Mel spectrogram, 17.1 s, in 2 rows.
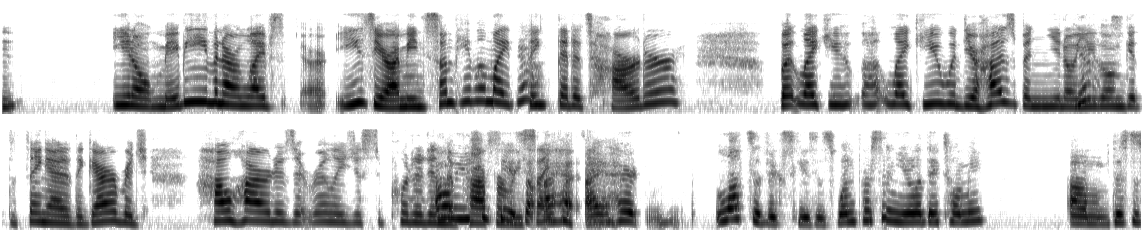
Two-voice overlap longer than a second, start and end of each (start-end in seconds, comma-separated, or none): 11.8-13.2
